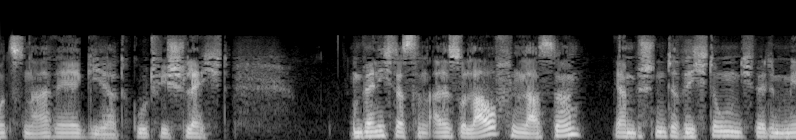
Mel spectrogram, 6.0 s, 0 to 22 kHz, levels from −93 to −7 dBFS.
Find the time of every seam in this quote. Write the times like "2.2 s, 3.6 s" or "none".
4.6 s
